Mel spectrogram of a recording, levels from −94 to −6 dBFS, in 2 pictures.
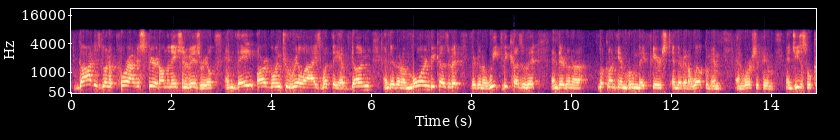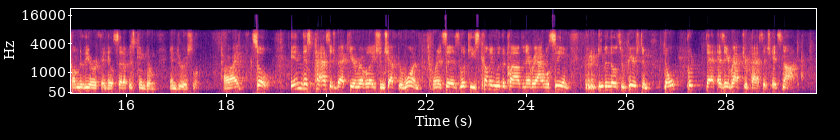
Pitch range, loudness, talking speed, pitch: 140-185 Hz, -12 LUFS, 225 wpm, 155 Hz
